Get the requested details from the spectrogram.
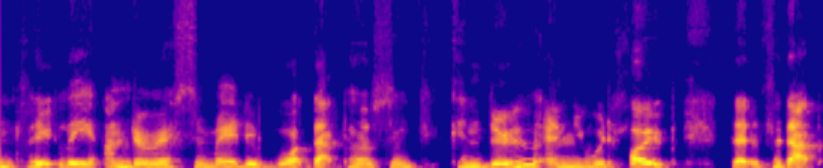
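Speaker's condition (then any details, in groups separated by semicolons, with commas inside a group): Cerebral palsy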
